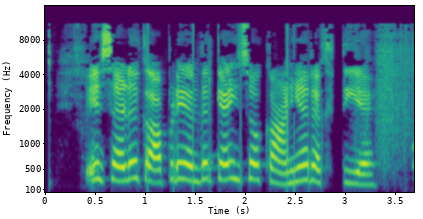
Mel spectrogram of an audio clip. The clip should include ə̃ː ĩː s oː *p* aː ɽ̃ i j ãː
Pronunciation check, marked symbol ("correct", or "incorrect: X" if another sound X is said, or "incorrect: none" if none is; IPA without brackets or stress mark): incorrect: k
